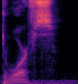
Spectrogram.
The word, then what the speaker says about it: Dwarfs: How are you pronouncing the last word? – Snow White and the Seven Dwarves. Dwarves. – No. – Dwarf. – It's with an F. – Dwarfs. – It's Seven Dwarfs.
